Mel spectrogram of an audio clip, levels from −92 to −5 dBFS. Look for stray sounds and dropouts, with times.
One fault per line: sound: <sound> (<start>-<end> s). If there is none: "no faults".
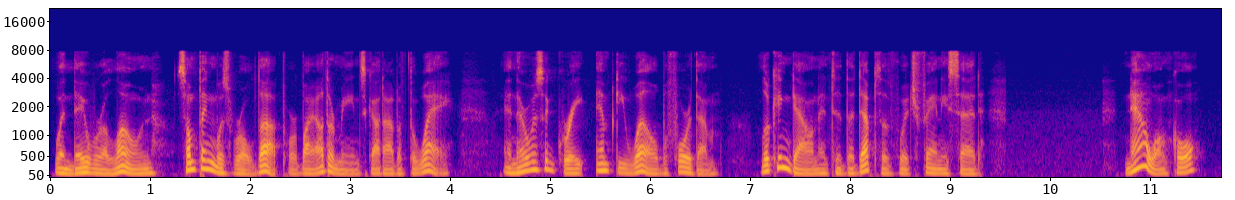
no faults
